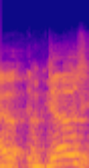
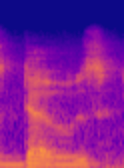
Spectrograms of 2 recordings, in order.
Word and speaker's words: Dohse: My dad came home and said, "Oh, I've found out that it's Dohse, like a Z sound. It's D-O-H-S-E." And he was like, "It's actually pronounced Dohse, not Dohse."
